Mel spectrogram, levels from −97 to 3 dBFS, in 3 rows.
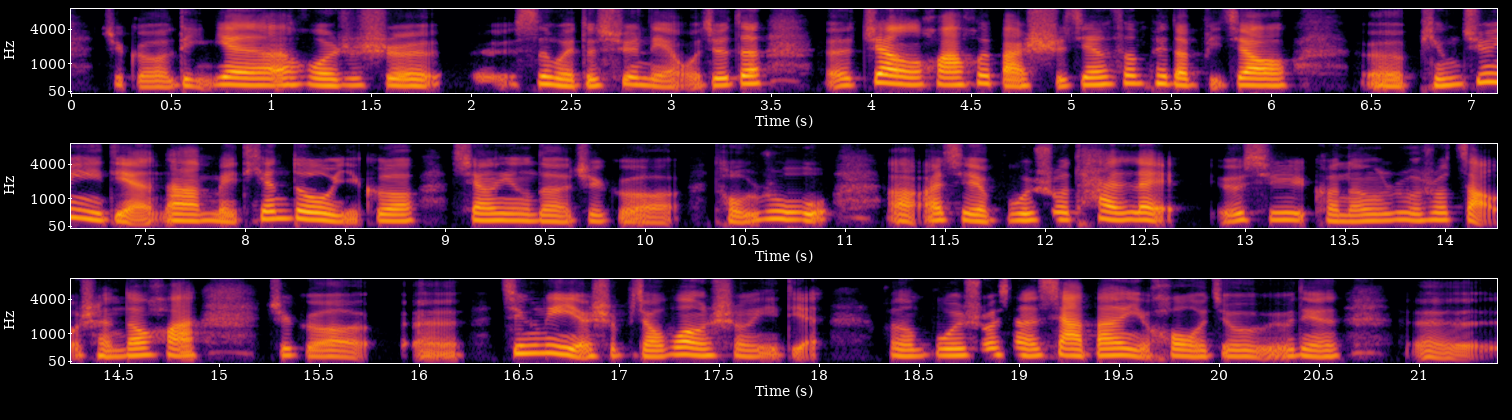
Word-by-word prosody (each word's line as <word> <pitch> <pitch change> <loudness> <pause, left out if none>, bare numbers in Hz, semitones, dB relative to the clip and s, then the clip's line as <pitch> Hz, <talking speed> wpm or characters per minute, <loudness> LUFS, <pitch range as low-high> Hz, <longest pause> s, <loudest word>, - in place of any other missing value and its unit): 这 - - -9
个 155 -1 -4
理 185 0 -4
念 210 -2 +4
啊 - - +2
或 200 -3 +2
者 195 +2 -4
是， 200 +2 0
呃， 440 - -14
思 230 - +1
维 190 -5 +3
的 180 - -1
训 205 +2 -1
练。 165 -2 -3
我 - - -7
觉 200 0 +2
得， 240 +3 +4 0.3
呃， 190 +3 -2
这 270 +7 +5
样 245 -3 +9
的 210 - +2
话 215 -1 +5
会 230 +4 +1
把 240 - +3
时 175 -1 -2
间 215 +4 +2
分 245 +1 -1
配 245 - +1
得 200 -4 +3
比 200 - -12
较， 195 -1 +5 0.4
呃， 90 -1 -2
平 195 - -3
均 280 +2 0
一 210 - +1
点。 - - 0
那 190 -1 +4
每 190 +1 -3
天 240 +1 -1
都 225 -3 +6
有 195 - +4
一 - - -6
个 185 0 0 0.2
相 200 -1 +1
应 190 -2 -1
的 170 -3 -2
这 175 -1 -6
个 185 - -6
投 - - -4
入。 220 -4 0 0.2
啊， 180 - 0
而 200 - +2
且 200 -1 -3
也 175 - +3
不 190 +2 -11
会 195 - +3
说 215 0 -2
太 220 0 +1
累， 215 +6 +2 0.2
尤 200 - -2
其 210 0 -3
可 180 - -5
能 175 +2 -2
如 205 - -4
果 190 - -1
说 210 +1 -1
早 210 -2 0
晨 170 -3 -4
的 190 +2 +3
话， 210 -1 +2 0.3
这 195 - -5
个， - - -3 0.2
呃， - - -7 0.2
精 250 +1 0
力 245 -4 +3
也 170 -4 +3
是 185 +1 -4
比 195 - -18
较 165 -2 +2
旺 210 +1 +4
盛 180 -4 -5
一 - - -8
点， - - -8 0.3
可 195 - -5
能 175 -1 -1
不 195 - -4
会 195 - +4
说 200 0 -3
像 205 -3 0
下 190 -1 +4
班 195 +2 +3
以 175 - -3
后 180 -2 -1
就 170 -1 -5
有 180 - -5
点， 170 -1 -2 0.4
呃， - - -6
195 Hz, 270 characters per minute, -22 LUFS, 185-215 Hz, 0.4 s, 样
